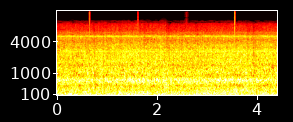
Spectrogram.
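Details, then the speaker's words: Home AC outdoor unit after replacing a faulty capacitor, cooling restored: even rushing fan hum with low drumming compressor underneath, no knocks or squeals; condenser fan and compressor running normally. "then you also hear that second noise it's that real low kind of drum that is the part that's moving the freon the compressor"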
